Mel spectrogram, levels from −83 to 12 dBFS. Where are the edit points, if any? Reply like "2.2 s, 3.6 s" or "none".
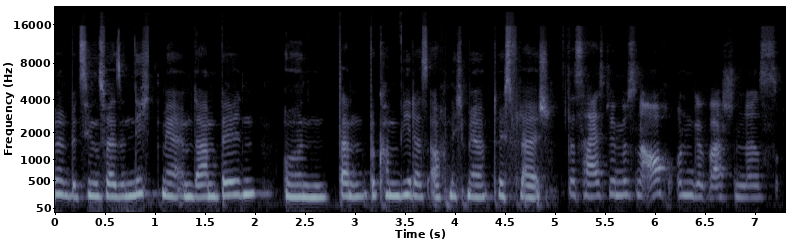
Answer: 5.0 s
